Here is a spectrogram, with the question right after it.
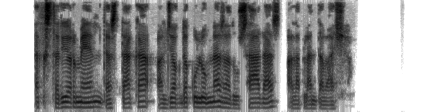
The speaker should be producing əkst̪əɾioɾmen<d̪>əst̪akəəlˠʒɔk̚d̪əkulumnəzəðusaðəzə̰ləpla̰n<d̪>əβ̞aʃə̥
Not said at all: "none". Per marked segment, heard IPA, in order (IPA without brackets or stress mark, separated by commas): d̪, t̪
